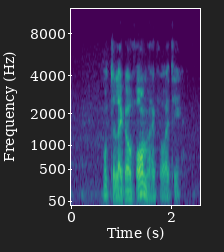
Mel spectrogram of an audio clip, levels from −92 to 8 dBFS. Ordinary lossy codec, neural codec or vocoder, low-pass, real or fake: Opus, 24 kbps; none; 7.2 kHz; real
